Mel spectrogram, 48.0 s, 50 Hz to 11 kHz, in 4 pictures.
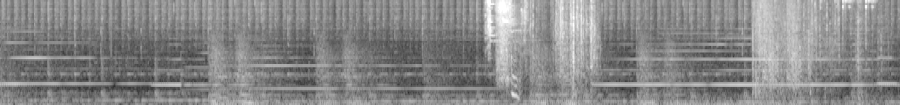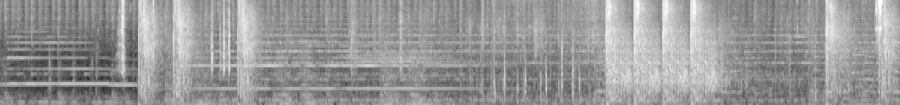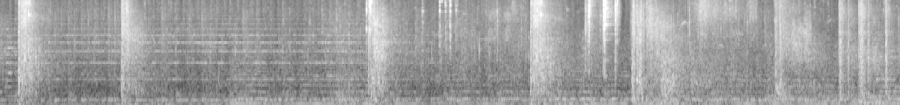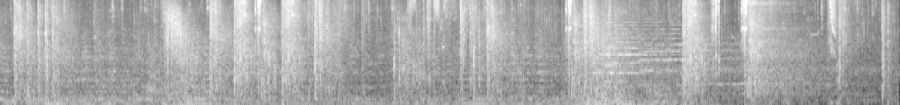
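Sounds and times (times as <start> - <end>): film score music: 0.0 - 48.0.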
